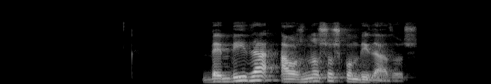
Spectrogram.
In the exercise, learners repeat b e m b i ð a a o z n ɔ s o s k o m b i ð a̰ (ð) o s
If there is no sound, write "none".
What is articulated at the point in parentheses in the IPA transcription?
ð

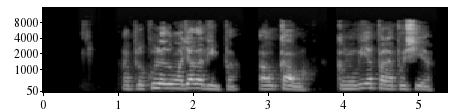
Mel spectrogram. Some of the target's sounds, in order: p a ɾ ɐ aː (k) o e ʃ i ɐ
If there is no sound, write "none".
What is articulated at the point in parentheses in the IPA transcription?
p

